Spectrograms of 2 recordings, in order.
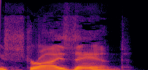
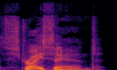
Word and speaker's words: Streisand: Siri was saying Streisand, like it had a Z in it. And Barbara says it Streisand, like sand on the beach.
